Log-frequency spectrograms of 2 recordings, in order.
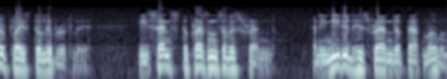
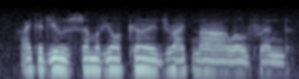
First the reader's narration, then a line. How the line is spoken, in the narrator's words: Tanis said quietly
